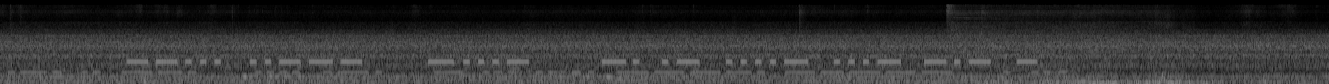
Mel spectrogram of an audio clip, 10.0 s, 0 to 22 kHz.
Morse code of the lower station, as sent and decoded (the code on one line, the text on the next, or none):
.-. .. --. / .... .-. / - ... ..... ----. ----- / . ...
RIG HR TS590 ES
